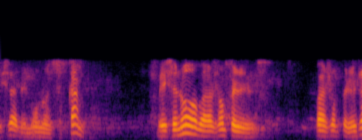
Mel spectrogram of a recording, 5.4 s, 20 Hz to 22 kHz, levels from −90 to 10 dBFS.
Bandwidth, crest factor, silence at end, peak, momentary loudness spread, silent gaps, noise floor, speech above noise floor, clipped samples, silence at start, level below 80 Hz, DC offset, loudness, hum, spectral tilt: 4 kHz; 18 dB; 0 s; -2 dBFS; 14 LU; none; -57 dBFS; 38 dB; under 0.1%; 0 s; -64 dBFS; under 0.1%; -19 LUFS; none; -9 dB/octave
